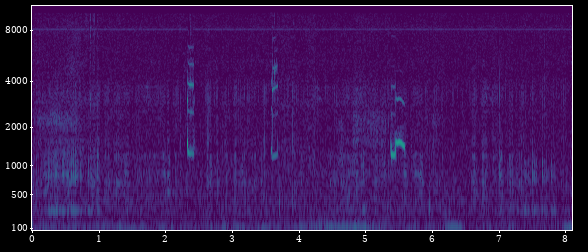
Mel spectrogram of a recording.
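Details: Two short, high squeaks stand out against a low steady hum as kitten Linda calls to her three sleeping siblings, trying without success to rouse them; faint rustling fills the gaps.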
